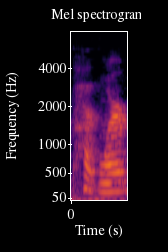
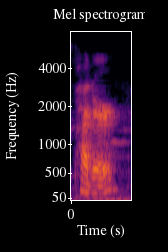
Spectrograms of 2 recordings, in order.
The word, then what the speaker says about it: Petter: I was saying Peddler, but it's no L in there, so it's Petter.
